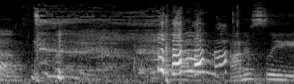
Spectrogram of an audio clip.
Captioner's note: laugh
